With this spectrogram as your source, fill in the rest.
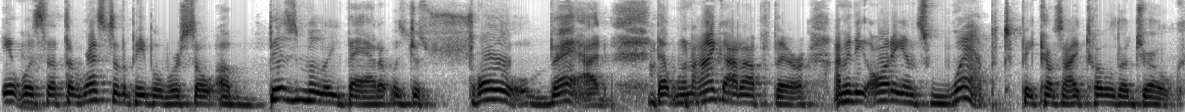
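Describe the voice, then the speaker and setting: With an American accent, a woman talks at a moderate pace in a very deep, low pitch, over noticeable background noise. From US Midwest, Toledo, Ohio. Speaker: comedian. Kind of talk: interview. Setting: video call.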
